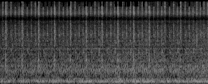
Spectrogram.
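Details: 2012 Chevrolet Cruze at 77,000 miles with a cylinder 4 misfire: uneven idle with a faint hiss and crisp snapping ticks as the coil pack sparks under the hood; a failed OEM coil pack is suspected.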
